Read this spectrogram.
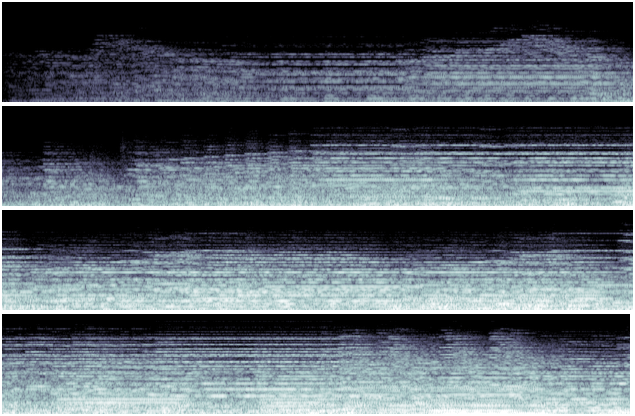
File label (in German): improvisation glocken, Furtwängler Orgel; jesus bleibet; ave maria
